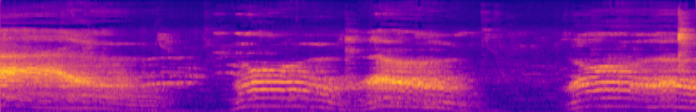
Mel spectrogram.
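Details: Domestic village cat during mating, yowling in long harmonic wails that dip and rise, three main cries over seven seconds with a silent pause before the last, loud and close.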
